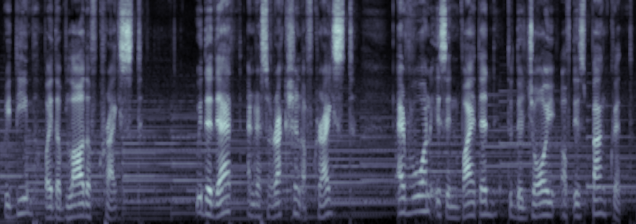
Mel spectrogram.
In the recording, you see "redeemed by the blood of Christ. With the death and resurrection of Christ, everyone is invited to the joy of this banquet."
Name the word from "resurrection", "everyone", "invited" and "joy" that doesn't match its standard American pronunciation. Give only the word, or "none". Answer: resurrection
